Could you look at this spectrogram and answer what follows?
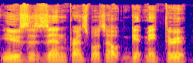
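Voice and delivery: loud, high mock Scottish brogue; Scottish accent. Host finishing listener's email, loud put-on Scottish accent. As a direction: drag out the last words in hammed-up Scots. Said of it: "Should I read it with my Scottish accent?".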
